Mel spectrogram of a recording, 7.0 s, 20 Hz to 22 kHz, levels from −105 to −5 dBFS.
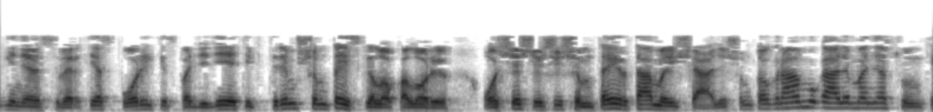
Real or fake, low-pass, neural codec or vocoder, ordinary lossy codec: real; 7.2 kHz; none; MP3, 24 kbps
